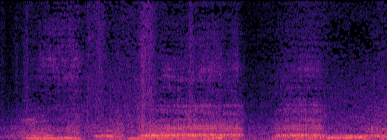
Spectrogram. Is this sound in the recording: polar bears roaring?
yes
